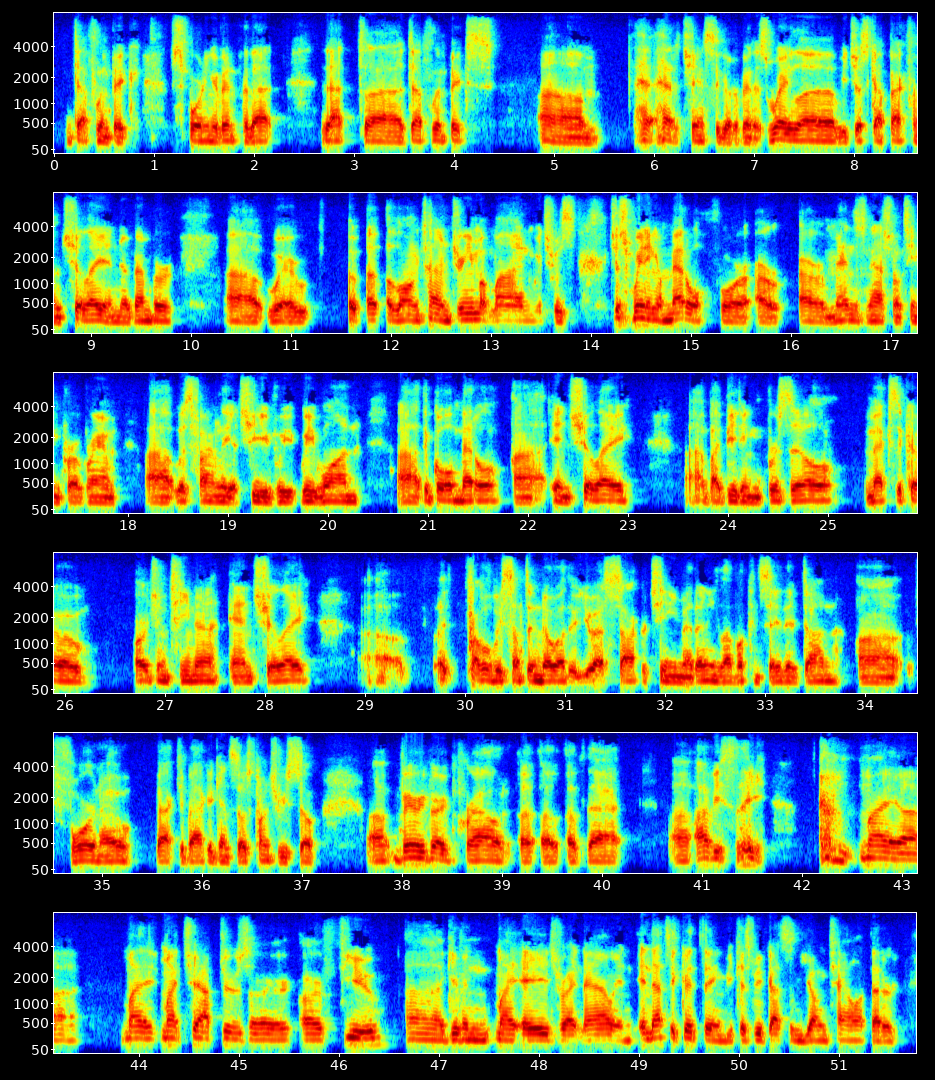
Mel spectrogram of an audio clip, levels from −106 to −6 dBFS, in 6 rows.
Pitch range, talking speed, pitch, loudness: 85-95 Hz, 150 wpm, 90 Hz, -15 LUFS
